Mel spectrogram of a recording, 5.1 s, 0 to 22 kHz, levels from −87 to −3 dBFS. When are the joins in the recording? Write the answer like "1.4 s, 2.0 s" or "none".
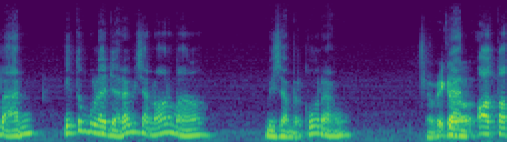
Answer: none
